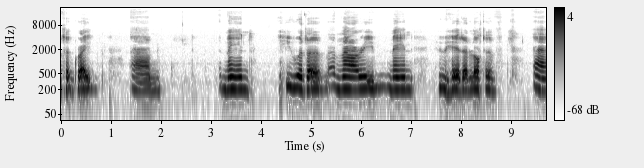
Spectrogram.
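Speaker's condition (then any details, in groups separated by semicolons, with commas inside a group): Cerebral palsy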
